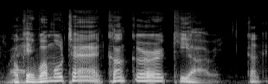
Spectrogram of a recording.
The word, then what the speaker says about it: Chiari: support her right okay one more time conquer Chiari conquer Kiara I said it right there chance right snacks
